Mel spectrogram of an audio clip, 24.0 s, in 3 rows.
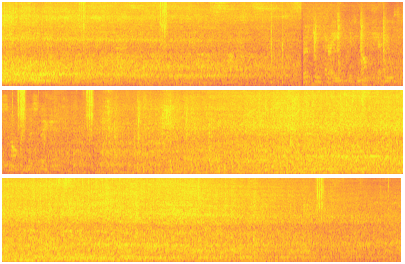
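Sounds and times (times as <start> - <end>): train wheels clattering over rail joints: 9.3 - 22.9.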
